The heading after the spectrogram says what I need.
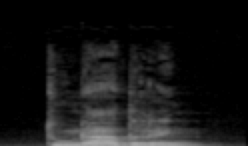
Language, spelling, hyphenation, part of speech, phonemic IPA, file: Dutch, toenadering, toe‧na‧de‧ring, noun, /ˈtuˌnaː.də.rɪŋ/, Nl-toenadering.ogg
- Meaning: 1. approach; the process of coming closer 2. rapprochement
